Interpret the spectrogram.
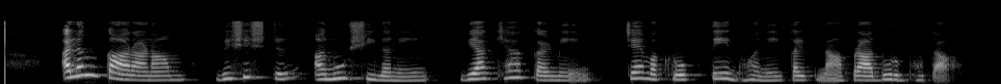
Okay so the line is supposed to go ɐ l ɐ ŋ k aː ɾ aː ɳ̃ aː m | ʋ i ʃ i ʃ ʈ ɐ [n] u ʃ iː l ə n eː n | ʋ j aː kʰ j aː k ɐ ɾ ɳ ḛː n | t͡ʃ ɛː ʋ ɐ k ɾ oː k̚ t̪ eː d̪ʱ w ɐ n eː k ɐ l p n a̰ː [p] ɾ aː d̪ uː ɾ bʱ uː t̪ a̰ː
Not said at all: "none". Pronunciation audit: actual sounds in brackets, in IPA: n, p

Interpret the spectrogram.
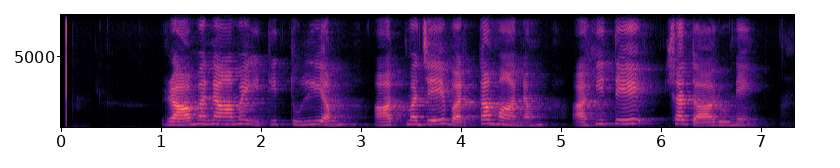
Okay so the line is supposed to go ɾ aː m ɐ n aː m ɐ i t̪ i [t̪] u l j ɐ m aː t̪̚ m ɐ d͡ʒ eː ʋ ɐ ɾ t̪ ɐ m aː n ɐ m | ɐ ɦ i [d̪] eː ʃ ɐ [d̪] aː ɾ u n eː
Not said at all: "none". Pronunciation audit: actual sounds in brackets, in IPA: t̪, t̪, d̪

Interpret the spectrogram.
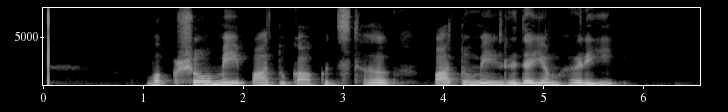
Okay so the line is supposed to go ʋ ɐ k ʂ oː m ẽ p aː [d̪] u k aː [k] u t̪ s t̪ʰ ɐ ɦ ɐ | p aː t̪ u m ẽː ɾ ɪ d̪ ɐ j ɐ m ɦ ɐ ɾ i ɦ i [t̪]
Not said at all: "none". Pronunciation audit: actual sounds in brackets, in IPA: t̪, k, none

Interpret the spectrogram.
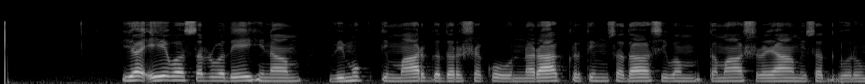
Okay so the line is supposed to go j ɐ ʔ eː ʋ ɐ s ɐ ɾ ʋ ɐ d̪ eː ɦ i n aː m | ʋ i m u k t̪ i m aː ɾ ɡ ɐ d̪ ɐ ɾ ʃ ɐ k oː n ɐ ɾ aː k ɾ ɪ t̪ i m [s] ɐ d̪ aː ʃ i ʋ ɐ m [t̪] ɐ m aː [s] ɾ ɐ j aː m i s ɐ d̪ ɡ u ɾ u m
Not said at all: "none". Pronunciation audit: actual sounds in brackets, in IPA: s, t̪, ʃ

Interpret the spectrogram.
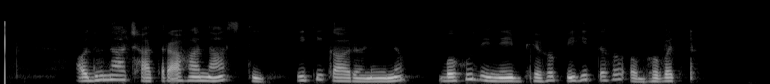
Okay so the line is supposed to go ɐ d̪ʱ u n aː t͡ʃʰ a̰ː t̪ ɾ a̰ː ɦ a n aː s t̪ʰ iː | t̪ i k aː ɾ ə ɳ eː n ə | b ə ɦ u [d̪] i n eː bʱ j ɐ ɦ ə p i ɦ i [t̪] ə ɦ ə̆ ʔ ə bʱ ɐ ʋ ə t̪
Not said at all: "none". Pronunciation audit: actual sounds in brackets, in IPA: d̪, t̪

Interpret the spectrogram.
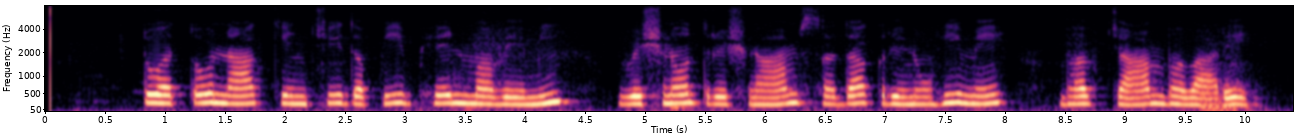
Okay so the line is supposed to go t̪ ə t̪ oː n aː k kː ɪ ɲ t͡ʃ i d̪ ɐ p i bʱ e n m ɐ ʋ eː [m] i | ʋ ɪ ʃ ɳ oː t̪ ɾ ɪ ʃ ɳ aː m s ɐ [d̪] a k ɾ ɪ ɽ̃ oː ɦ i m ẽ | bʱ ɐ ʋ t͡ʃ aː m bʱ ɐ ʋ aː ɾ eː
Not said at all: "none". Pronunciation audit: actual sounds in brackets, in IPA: m, d̪

